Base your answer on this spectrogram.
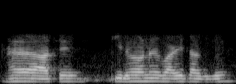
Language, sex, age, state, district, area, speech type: Bengali, male, 18-30, West Bengal, Kolkata, urban, conversation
